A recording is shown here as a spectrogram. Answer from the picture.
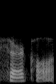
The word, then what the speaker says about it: Circul: It's called CIRCLE, and it's spelled C-I-R-C-U-L.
